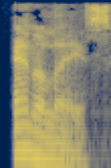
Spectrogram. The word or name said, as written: anelace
